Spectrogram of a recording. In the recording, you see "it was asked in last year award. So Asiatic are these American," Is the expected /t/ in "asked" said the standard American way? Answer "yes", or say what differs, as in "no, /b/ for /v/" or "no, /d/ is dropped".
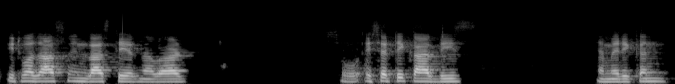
no, /t/ is dropped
